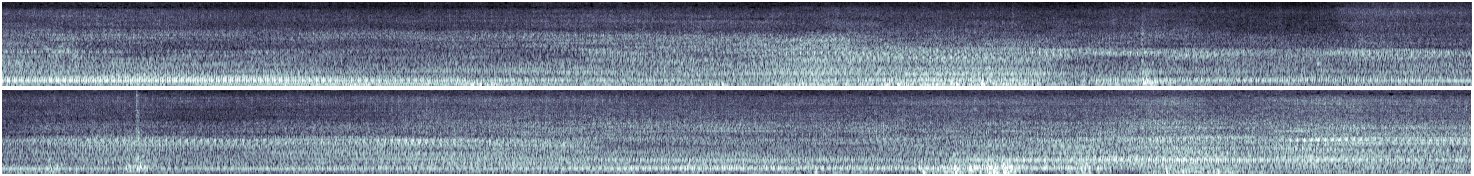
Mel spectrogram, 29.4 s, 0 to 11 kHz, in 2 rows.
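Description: Volvo EC150 excavator's diesel engine running steadily at a constant speed, heard close over the engine deck and engine compartment.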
